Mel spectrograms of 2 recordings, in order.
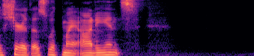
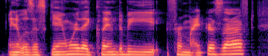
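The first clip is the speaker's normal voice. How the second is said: ordinary talk, nothing marked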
